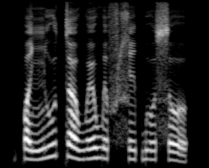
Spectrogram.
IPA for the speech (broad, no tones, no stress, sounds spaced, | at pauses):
p ɐ ɲ u t œ w ʏ w ɪ f ɬ i ɓ u s ʊ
